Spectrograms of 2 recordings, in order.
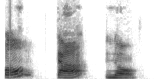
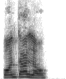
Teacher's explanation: मैं जो last n है वो नहीं pronounce करो. I'm making it nasal.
